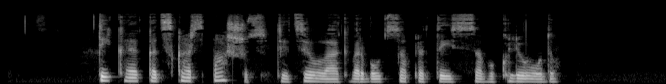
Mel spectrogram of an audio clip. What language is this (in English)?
Latvian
